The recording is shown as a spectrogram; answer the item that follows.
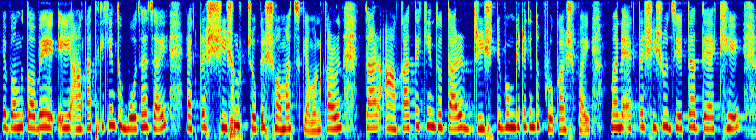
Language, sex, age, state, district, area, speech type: Bengali, female, 18-30, West Bengal, North 24 Parganas, urban, spontaneous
